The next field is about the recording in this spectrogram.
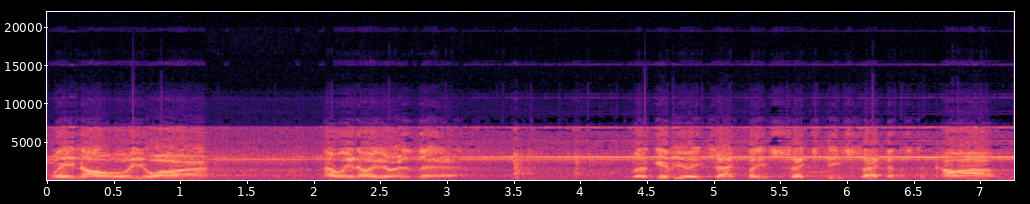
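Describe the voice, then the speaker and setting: An actor playing a stern police officer calling out deliberate warnings in a 1970s radio drama. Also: male voice, a little high, steady tone, close to an everyday voice. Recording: muffled old radio broadcast with hiss.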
